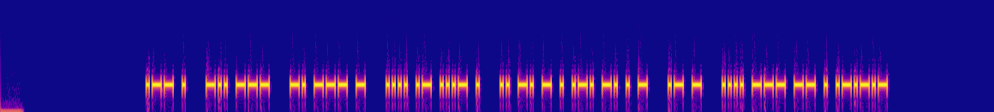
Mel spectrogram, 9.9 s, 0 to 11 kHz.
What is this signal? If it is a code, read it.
Morse code, heard as a keyed tone, about 40 wpm, 700 Hz. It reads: WE DO NOT HAVE INTERNET AT HOME.
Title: Sentences from Top 1000 Words - Review Part 4 - 40wpm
